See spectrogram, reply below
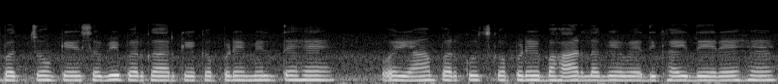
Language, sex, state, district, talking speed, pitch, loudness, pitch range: Hindi, female, Rajasthan, Bikaner, 155 wpm, 195 Hz, -15 LUFS, 195-205 Hz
